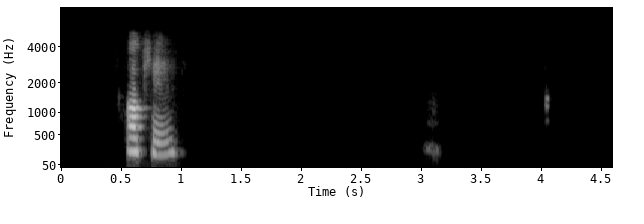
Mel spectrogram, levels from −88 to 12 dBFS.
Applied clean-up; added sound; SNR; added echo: neural mask model Resemble Enhance denoiser.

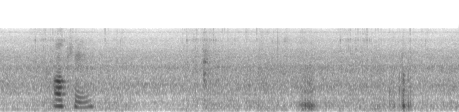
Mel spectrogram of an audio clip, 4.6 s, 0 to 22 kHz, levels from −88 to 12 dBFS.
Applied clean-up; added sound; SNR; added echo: none; Gurgling; 16 dB; none.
